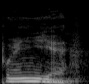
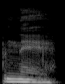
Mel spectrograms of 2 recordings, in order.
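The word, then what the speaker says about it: puṇye: So that's where punye we are going to recite is punye. It's not like a punne.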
